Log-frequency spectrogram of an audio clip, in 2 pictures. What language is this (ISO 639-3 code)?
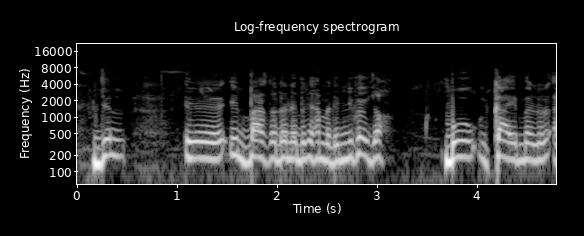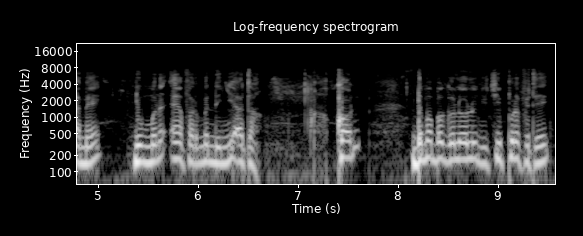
wol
